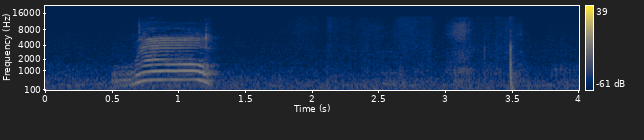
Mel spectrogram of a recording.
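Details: Grey Korat kitten giving a single clear meow, about half a second long, rich in harmonics, rising slightly then falling. It is followed by quiet indoor room tone and one sharp click.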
